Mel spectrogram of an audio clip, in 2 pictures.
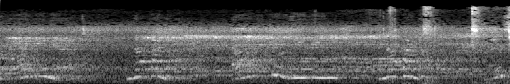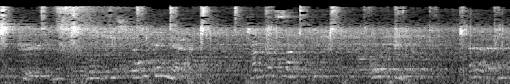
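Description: A public-address announcement over a Shinkansen platform's speakers. From about four seconds in there is also a light, fast ticking, about three ticks a second.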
